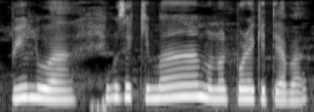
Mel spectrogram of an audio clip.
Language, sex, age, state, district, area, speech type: Assamese, female, 30-45, Assam, Lakhimpur, rural, spontaneous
